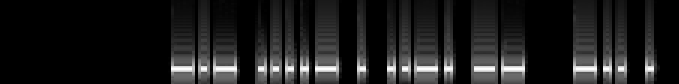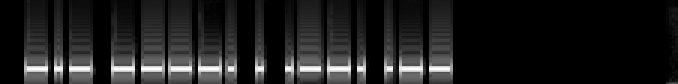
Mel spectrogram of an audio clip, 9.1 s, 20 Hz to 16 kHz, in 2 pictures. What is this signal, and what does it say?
Morse code, heard as a keyed tone, about 25 wpm, 700 Hz. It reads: K4EFM DE K9EPW
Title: USA Callsign DE Callsign - 5 Characters - 25wpm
